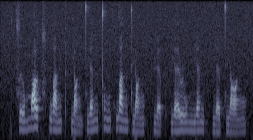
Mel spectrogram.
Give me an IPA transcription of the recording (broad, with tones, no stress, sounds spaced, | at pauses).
t͡s ɹ̩˧˥ m ɑ˥ ʊ̯ t͡sʰ w a˧˥ n pʰ j ɑ̰˨˩ ŋ t̪ j ɛ˥ n t̪ ʊ˥ ŋ x w a˥˩ n t̪ j ɑ˧˥ ŋ pʰ ɥ ɛ̰˨˩ pʰ j ɛ˥ ɻ u˥˧ m j ɛ˥˩ n pʰ j ɛ˧˥ t̪ j ɑ˧˥ ŋ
